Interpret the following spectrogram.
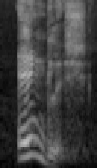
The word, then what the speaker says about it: English: If I ask you about the stress in each one, English. English. It's cut clear. Okay. It's clear cut. English. It's the stress is on the first one.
